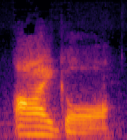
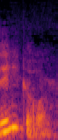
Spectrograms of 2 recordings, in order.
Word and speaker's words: Igor: No, it's pronounced Igor. But they told me it was Igor.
